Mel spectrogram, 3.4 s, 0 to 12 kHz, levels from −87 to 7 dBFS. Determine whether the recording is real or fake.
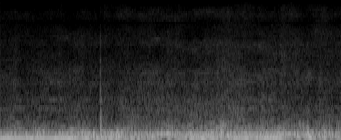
fake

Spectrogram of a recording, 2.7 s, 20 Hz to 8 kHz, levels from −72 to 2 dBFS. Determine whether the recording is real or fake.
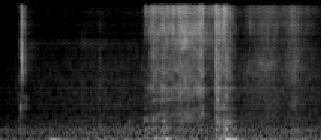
fake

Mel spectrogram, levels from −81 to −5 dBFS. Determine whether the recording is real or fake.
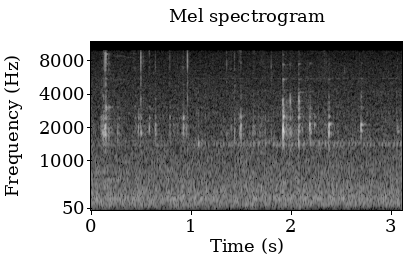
real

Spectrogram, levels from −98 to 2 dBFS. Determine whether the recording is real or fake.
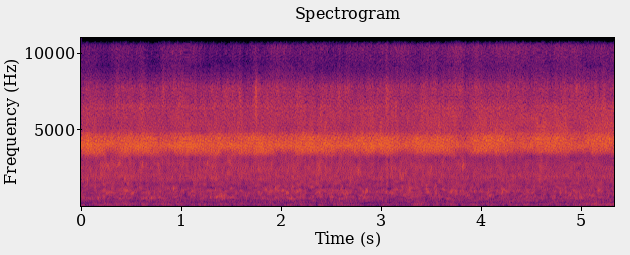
fake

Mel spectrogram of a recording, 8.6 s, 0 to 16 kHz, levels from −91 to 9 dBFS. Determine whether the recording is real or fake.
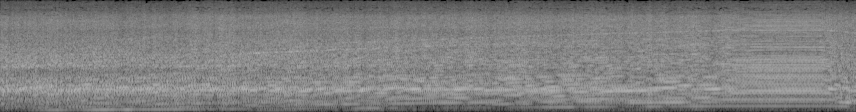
real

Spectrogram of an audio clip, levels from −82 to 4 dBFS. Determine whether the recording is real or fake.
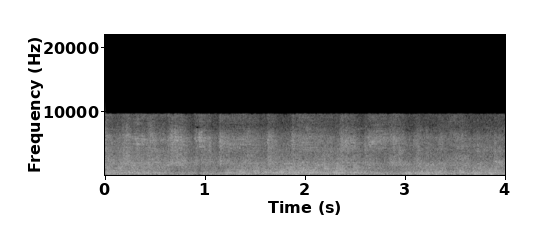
real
